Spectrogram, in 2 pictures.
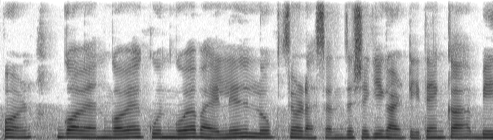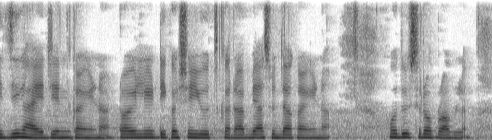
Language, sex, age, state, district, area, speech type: Goan Konkani, female, 18-30, Goa, Pernem, rural, spontaneous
